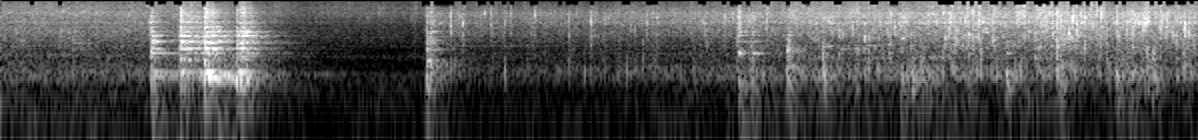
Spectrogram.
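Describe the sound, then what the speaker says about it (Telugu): Pounded onion pieces fry in a pan for an amaranth leaf curry. A spoon stirs them with a brief scrape, then a steady close sizzle builds and holds. "దంచుకున్న ఆ ఉల్లికడ మొత్తం వేగిపోయింది చూడండి"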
